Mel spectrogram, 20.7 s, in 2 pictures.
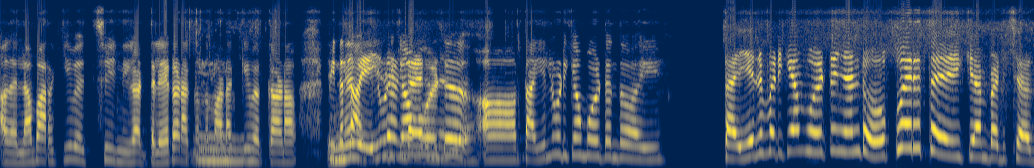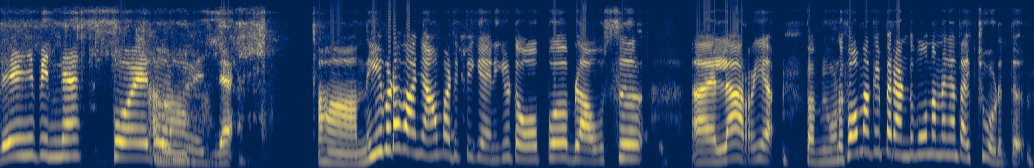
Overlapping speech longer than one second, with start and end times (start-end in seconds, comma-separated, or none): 3.3-4.5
